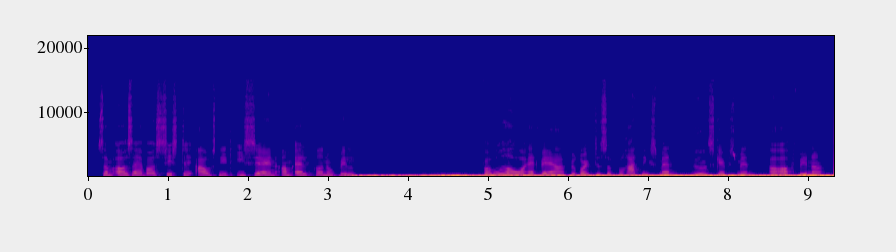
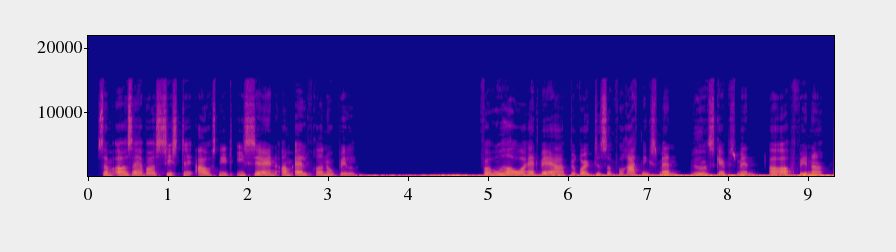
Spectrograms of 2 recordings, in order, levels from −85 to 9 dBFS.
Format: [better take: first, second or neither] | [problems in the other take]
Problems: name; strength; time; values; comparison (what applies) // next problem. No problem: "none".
second | low rumble; loud; from 3.5 s on; 4 dB below the speech; faint in the second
